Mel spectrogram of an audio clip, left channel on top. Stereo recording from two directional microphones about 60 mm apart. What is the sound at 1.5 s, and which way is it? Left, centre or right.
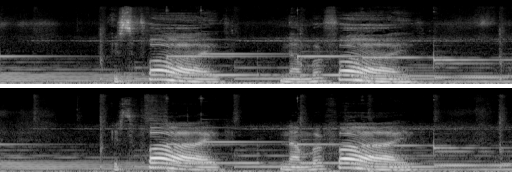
Speech, centre.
